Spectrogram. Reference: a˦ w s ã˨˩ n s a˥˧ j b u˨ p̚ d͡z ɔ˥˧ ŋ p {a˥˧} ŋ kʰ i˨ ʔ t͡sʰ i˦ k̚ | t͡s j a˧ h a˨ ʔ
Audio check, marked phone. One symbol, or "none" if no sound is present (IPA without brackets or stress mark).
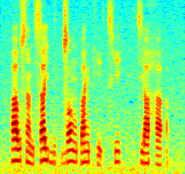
a˥˧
